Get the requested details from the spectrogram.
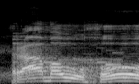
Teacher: રામૌ ઔ સ્વર છે પણ ઉચ્ચારણ થશે હો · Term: વિસર્ગનું ઉચ્ચારણ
